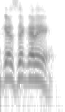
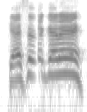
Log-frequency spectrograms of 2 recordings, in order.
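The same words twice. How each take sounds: First: Said in the usual way. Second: Louder ask. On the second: Shown as a demonstration. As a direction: push "करें" up and out to the congregation. ("कैसे करें?" ज़ोर से दोबारा पूछें)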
